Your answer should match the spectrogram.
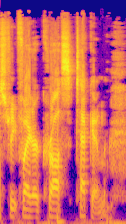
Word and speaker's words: Street Fighter X Tekken: if you see an X in Japanese, like it's usually meant to indicate, it's usually pronounced cross, meant to indicate like versus almost, or like a crossover, like the video game Street Fighter Cross Tekken is spelled Street Fighter X Tekken, or Project X Zone, which is pronounced Project Cross Zone.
